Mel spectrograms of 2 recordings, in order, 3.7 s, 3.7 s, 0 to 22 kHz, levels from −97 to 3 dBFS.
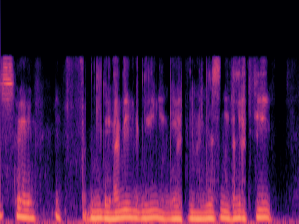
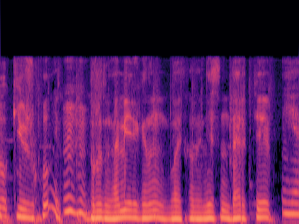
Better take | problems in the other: second | noise reduction (neural diffusion model UNIVERSE++)

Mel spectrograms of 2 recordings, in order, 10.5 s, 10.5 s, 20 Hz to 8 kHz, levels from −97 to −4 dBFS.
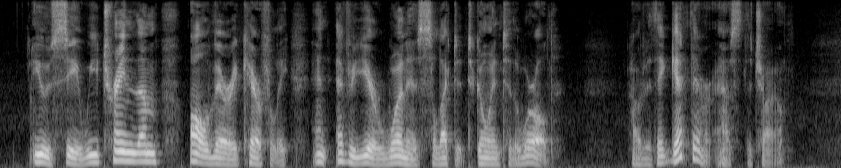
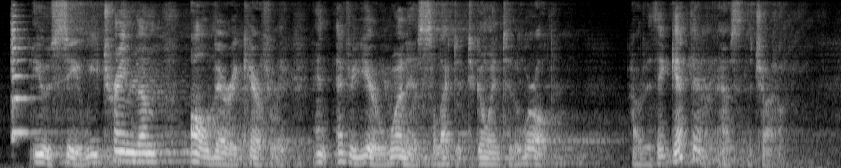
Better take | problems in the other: first | background sound (Bowed string instrument); 6 dB below the speech // room echo; dies away in 2.3 s

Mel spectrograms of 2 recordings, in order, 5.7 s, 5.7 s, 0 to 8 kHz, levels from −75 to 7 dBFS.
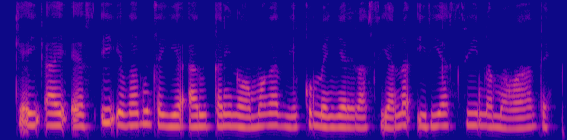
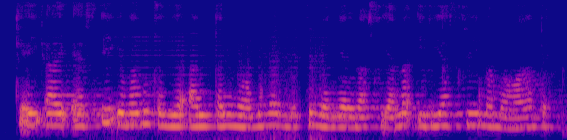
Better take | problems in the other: first | noise reduction (neural separator model SepFormer DNS4)

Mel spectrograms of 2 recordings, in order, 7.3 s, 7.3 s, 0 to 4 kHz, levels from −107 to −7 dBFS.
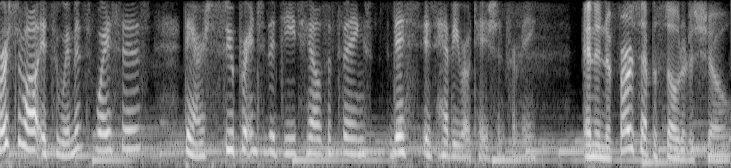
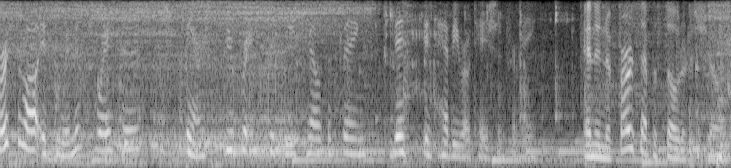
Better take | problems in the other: first | background sound (Sink (filling or washing) / Water tap, faucet); 6 dB below the speech

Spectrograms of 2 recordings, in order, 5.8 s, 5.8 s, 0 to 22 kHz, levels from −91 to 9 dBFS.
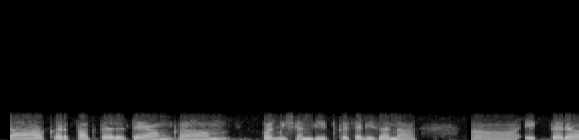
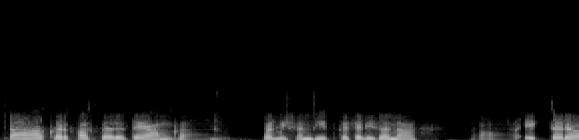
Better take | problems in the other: first | noise reduction (neural mask model DeepFilterNet 3)

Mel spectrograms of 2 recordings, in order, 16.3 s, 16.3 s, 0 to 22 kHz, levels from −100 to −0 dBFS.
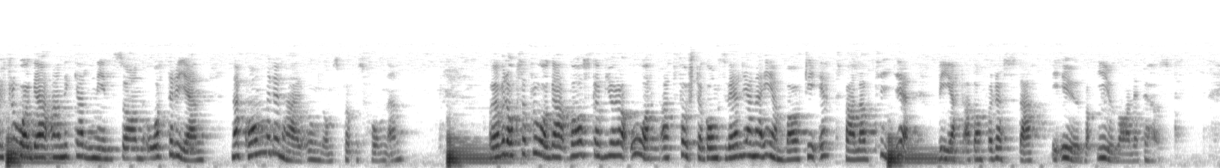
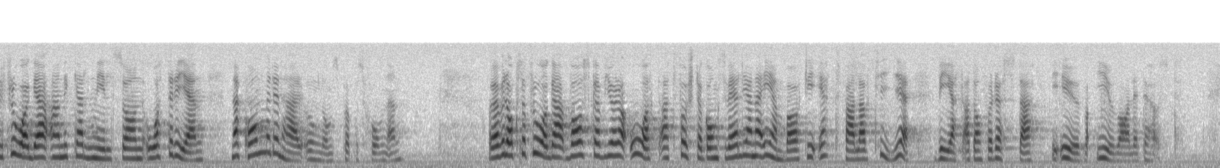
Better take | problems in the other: second | noise reduction (classical method WPE with log-MMSE)

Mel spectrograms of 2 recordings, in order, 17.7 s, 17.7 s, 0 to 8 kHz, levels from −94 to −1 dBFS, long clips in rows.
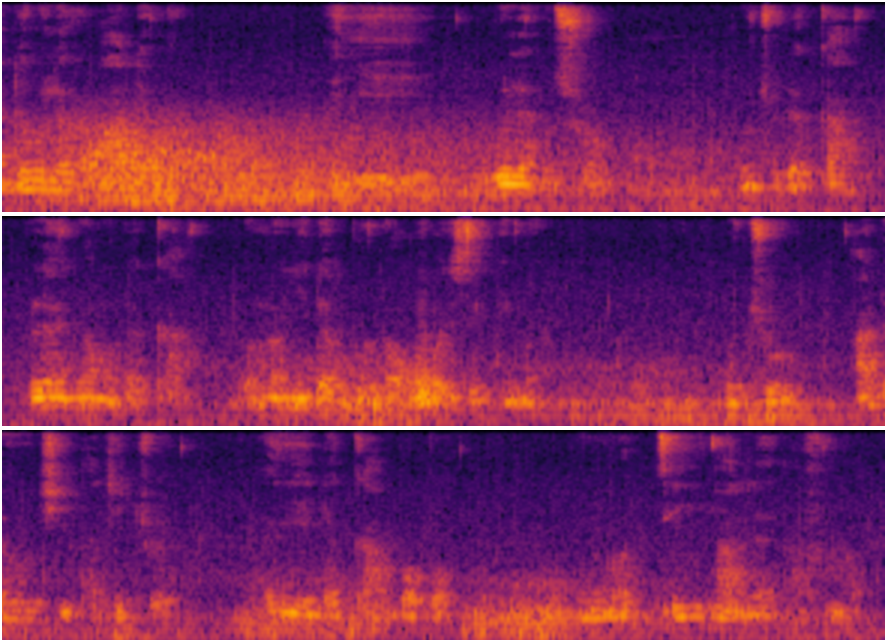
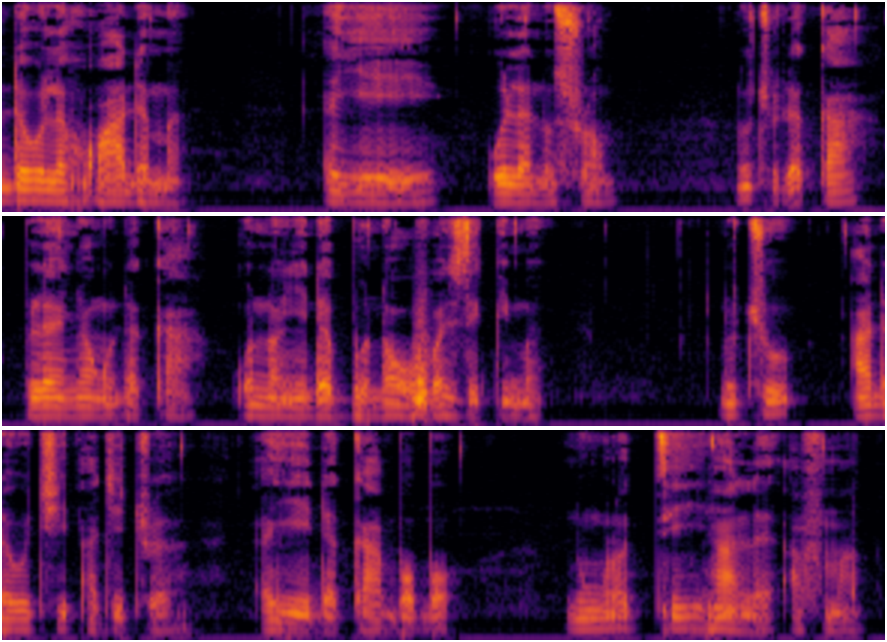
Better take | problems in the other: second | background sound (Thunder / Rain); 4 dB below the speech // room echo; dies away in 0.6 s

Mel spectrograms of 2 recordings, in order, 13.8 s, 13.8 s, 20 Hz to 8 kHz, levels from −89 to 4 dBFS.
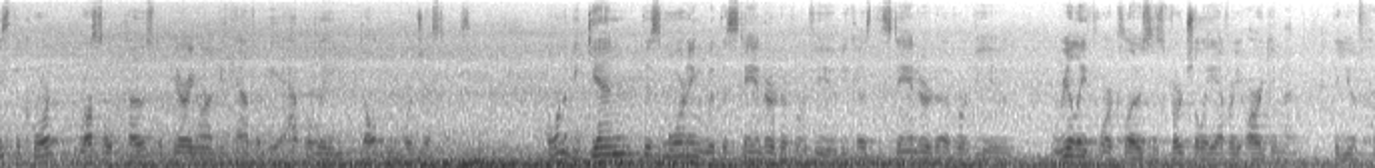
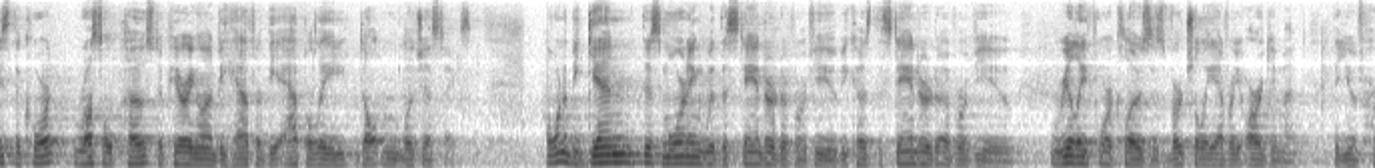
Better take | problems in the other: second | background sound (Fixed-wing aircraft, airplane); 5 dB above the speech

